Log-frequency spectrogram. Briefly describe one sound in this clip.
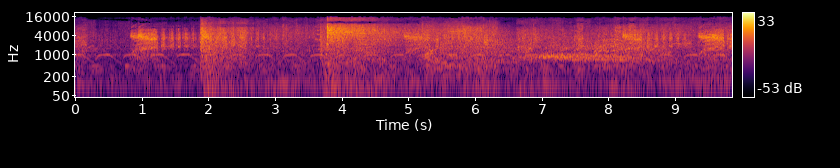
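A game vehicle rumbles and rolls along.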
